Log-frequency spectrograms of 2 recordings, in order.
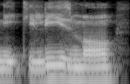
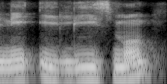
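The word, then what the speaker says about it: nihilismo: que ya hemos hablado en otras ocasiones del niquilismo o algunos la pronuncian con h niilismo y que es ya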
